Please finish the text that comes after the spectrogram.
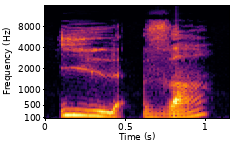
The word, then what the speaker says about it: il va: Basically you pronounce it like for the tu because you don't pronounce the final S, okay, il va, elle va, okay, je vais, tu vas, il va, elle va.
